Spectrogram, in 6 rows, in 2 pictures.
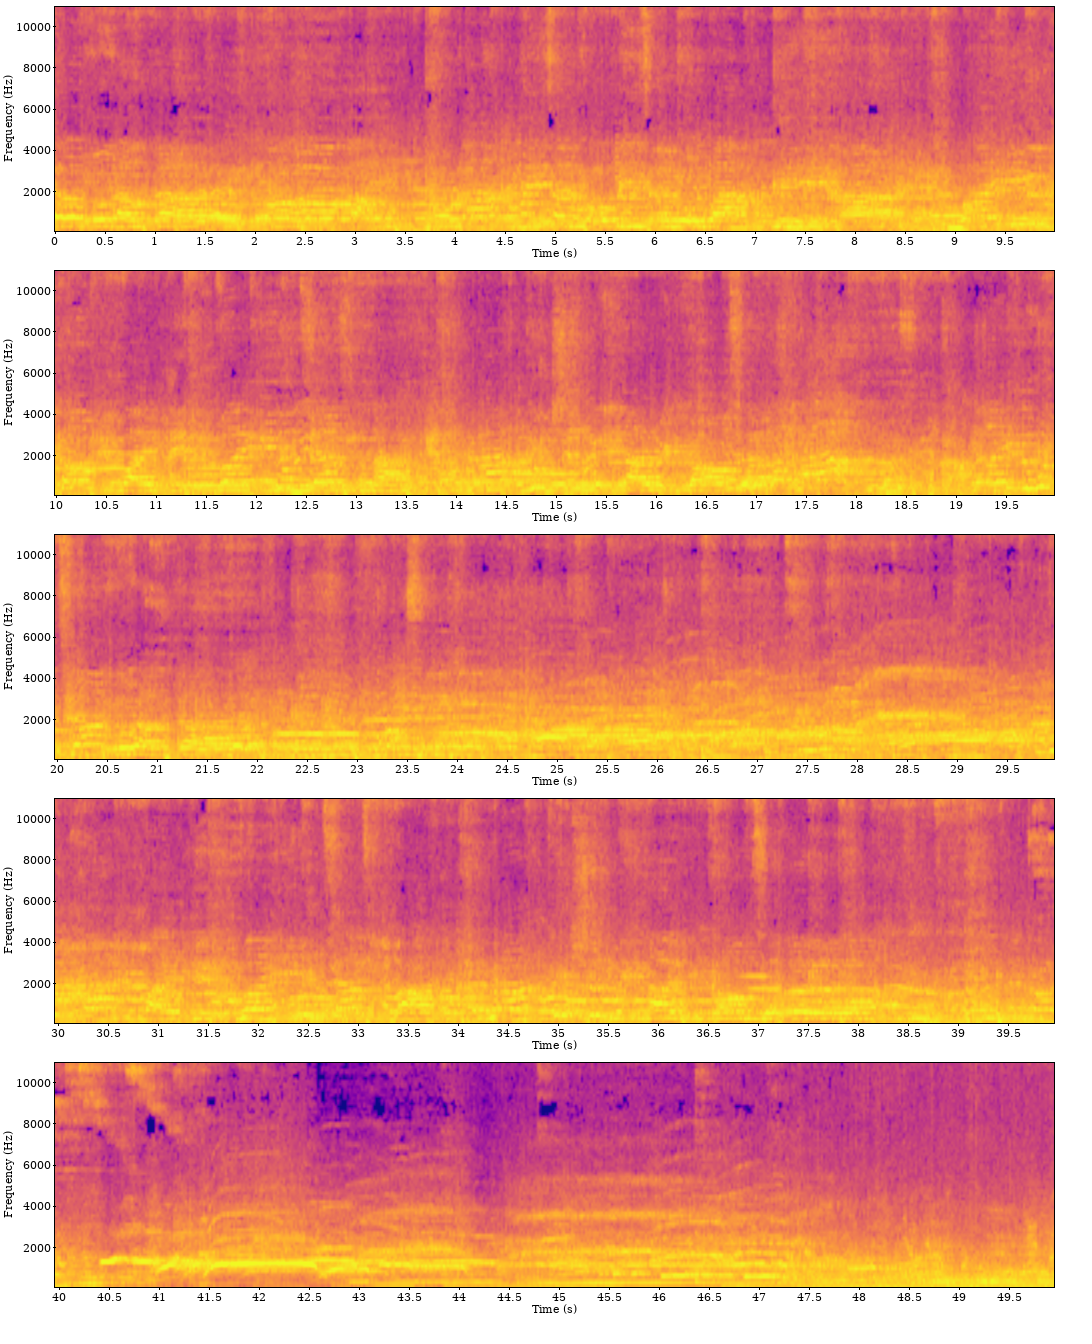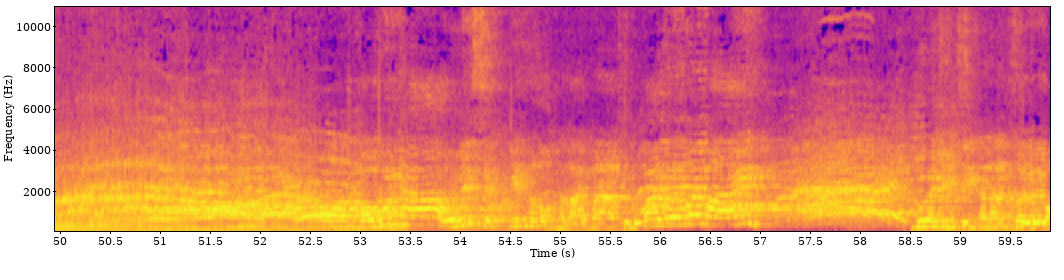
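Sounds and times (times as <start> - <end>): woman singing into microphone: 0.0 - 40.0, 51.7 - 57.0
loud pop backing track: 0.0 - 59.9
audience whooping and shouting: 22.4 - 32.2, 32.9 - 54.0, 55.6 - 59.0.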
